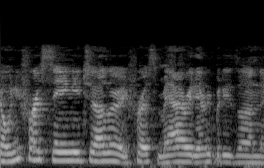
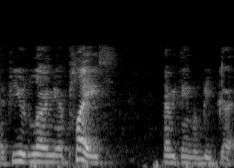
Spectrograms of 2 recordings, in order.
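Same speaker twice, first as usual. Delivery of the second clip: ordinary talk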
